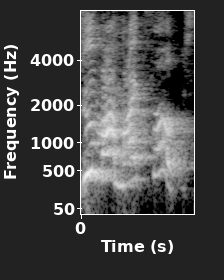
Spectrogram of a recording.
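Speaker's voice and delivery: very loud screaming. Retelling one of the girls demanding her mic come off first: imitating someone screaming. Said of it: "screaming in my ear".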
